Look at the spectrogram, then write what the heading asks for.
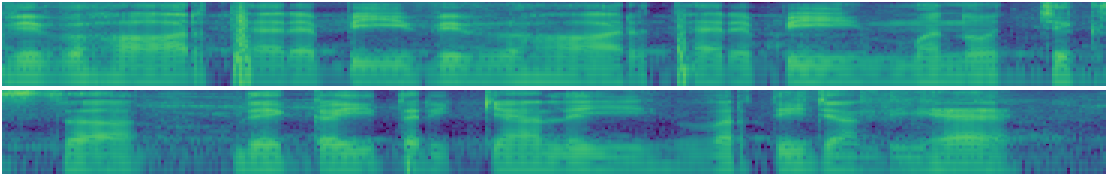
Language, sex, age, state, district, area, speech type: Punjabi, male, 18-30, Punjab, Ludhiana, urban, read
